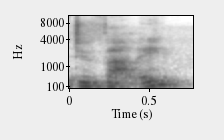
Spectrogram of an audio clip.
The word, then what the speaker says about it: Diwali: Yeah, it's a very famous, quite a famous festival, isn't it, Diwali?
